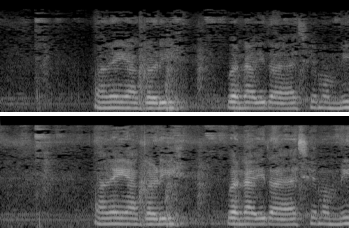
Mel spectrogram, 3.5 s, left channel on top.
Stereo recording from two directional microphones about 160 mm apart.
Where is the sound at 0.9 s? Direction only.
10° left (ahead or behind).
